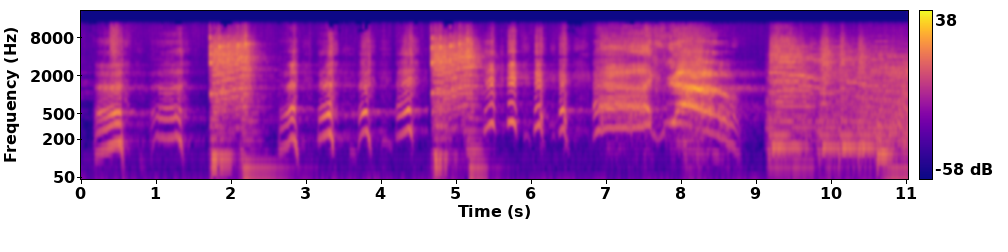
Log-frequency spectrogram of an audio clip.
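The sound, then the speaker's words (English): A deep voice groans and wheezes in a run of short, rising and falling pitched gasps, building to a loud, explosive sneeze as the whale Monstro, tickled, sneezes, then a rough rushing noise of a great fountain of water spraying up to the ocean surface. “Monstro sneezed a great fountain of water right up to the surface of the ocean, and Geppetto and Pinocchio with it.”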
